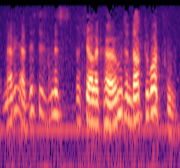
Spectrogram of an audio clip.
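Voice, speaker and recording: Courteous theatre manager, lightly anxious, fairly high voice, 1940s radio drama, muffled recording. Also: male voice, animated, a little fast, husky. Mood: confiding. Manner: courteous, slightly hesitant.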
